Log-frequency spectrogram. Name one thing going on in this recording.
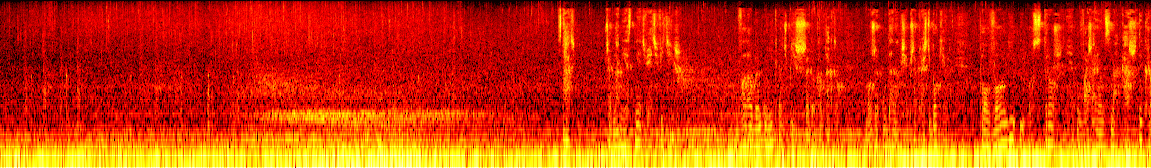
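Water rushes steadily in the background.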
